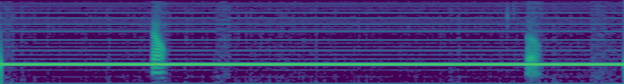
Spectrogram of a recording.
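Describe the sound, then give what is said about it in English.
A steady telephone dial tone hums on the call line without a break, its pitch and loudness unchanged, interrupted only twice by brief crackling bursts. “can you hear that dial tone or that tone? I hear that, yes.”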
